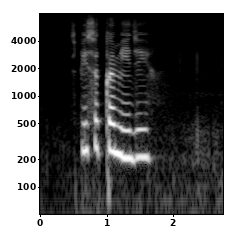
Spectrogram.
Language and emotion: Russian, neutral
